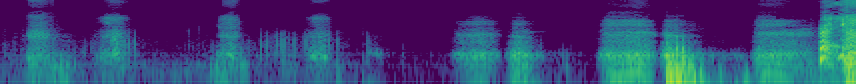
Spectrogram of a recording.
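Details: Person with allergies and a cold, non-stop sneezing: quiet inhaled catches building into a run of sneezes ending in a loud explosive sneeze; repeated sneezing.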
